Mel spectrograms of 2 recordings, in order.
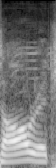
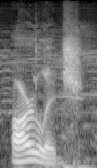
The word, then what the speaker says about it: Arledge: 1-0 pitch that's now why is Ulrich in the Box here for the riverhawks with two outs I I get I I think it's Arledge yeah you're right and I say it wrong a lot too so we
